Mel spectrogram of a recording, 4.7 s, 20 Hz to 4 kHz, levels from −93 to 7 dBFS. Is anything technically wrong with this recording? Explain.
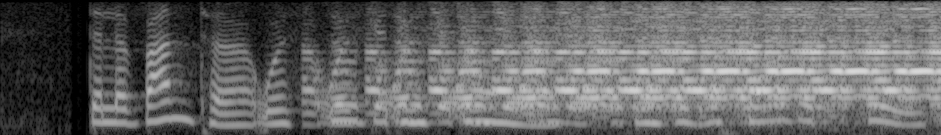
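Yes. From 1.51 s to the end of the clip there is a feedback howl. Sound loops from a loudspeaker back into a microphone in the same room and gains level on each pass, so it builds to a tone around 1 kHz. The loop repeats roughly every 300 ms, and the tone peaks about 14 dB above the speech. Unlike ordinary echo, whose repeats fade, these repeats keep growing and narrow toward a single pitch. The whole clip also tops out near 4 kHz, which fits a narrowband call codec.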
